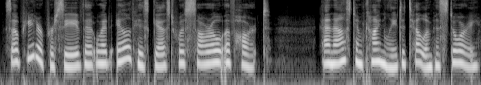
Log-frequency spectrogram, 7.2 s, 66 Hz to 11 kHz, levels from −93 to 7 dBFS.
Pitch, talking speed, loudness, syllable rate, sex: 245 Hz, 175 wpm, -15 LUFS, 4.6 syllables/s, female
